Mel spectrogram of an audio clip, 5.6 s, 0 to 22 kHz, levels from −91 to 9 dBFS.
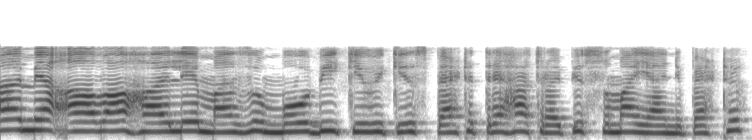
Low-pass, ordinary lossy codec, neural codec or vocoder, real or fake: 5.4 kHz; none; none; real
